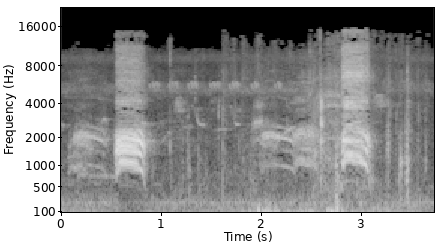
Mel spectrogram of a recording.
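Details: Crows fighting for food: two loud, harsh, buzzing caws about two seconds apart stand out over softer cawing and faint low knocks.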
